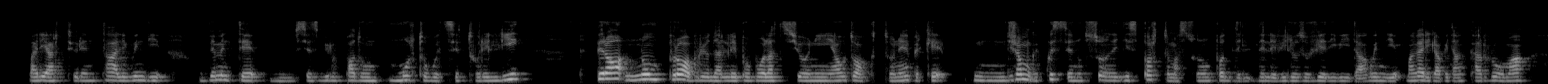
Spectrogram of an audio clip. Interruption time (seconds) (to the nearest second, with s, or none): none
